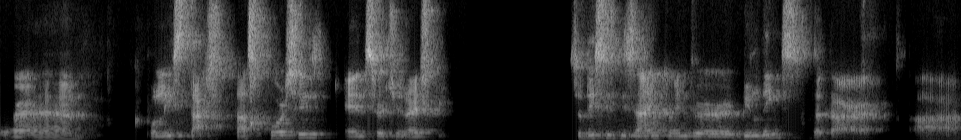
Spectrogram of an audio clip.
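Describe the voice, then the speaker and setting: A man with a Greek accent speaks at a fairly high pitch. His pace is very slow, with long, frequent pauses. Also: ordinary pitch variation. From Greece, Thessaloniki. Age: 20s. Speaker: drone company founder and CEO. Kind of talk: interview answer.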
